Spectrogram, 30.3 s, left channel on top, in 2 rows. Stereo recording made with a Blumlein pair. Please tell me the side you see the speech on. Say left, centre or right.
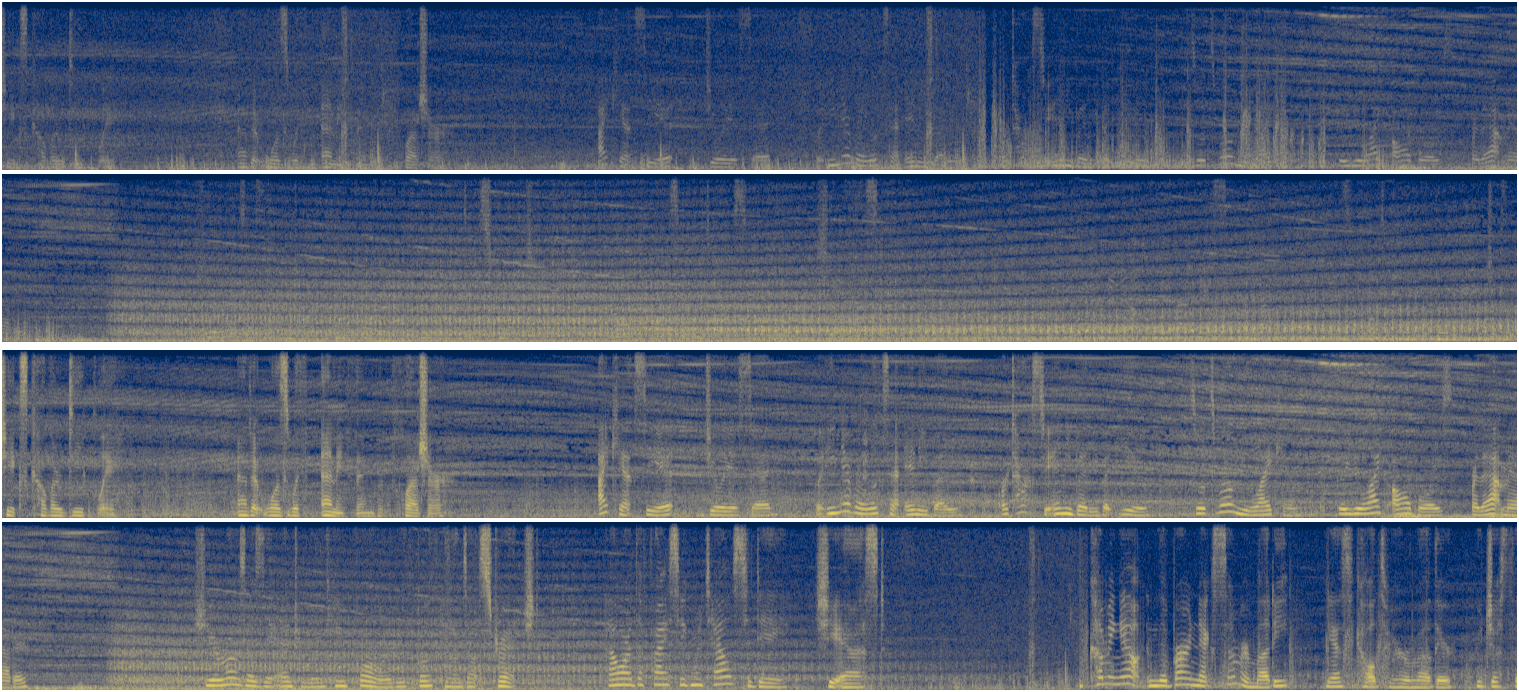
right.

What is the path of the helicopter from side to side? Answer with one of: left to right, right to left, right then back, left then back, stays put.
right to left.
